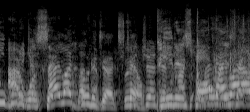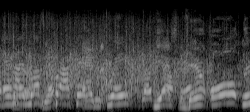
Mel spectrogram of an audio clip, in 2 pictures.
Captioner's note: applause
